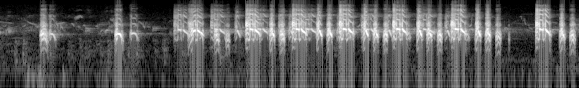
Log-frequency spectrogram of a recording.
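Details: Teetar, the grey francolin: a few isolated squeaky notes, then a long, loud, steady string of harsh, ringing calls repeated in quick succession.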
